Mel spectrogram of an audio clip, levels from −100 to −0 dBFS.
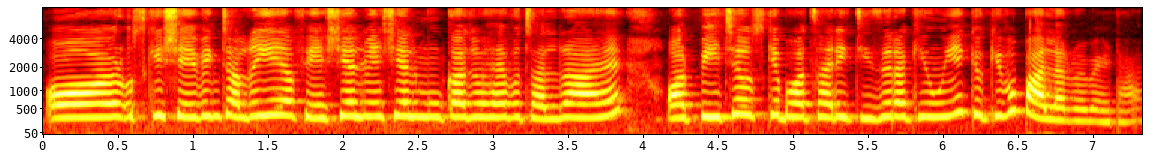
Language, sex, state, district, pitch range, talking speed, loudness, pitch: Hindi, female, Chandigarh, Chandigarh, 305-335 Hz, 255 wpm, -17 LUFS, 320 Hz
